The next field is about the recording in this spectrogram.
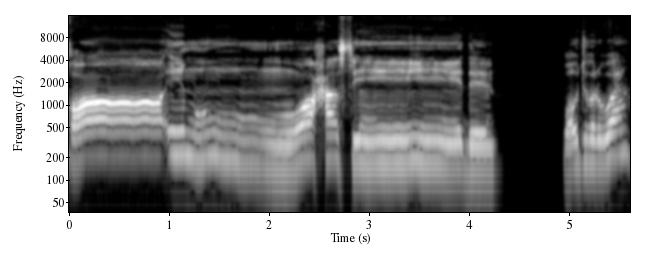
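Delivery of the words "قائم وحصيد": slow, drawn-out melodic tilawat; Quran recitation. Shown as a demonstration. Teacher reciting the verse for students, slow melodic chant. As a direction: chant each word long and sustained. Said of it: "recites the verse after spelling".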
